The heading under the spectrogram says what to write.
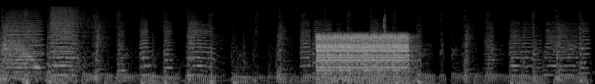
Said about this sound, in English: We have a nice parting gift, dial tone.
